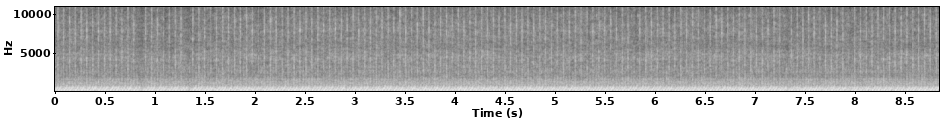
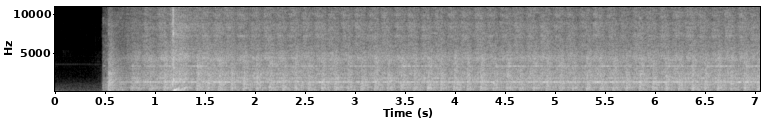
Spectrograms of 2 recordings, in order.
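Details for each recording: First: Air-cooled VW Beetle flat-four sitting two years, on a start stand after refuelling by squirt bottle: steady even settled idle with no misses or knocks; engine running cleanly. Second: Old VW Beetle engine sat two years, on start stand with control box, about 70°F: catches suddenly and runs rough, uneven idle for a few seconds; not enough fuel squirted into carb.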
